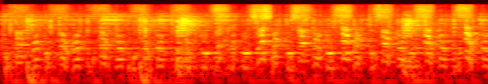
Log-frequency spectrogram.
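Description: Vinyl record scratched by hand on a turntable, a sustained buzzing tone chopped into rapid stutters.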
